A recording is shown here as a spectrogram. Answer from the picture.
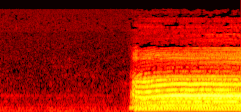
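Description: Near silence as one song ends, then about a second and a half in a southern gospel male quartet comes in on a held chord in close harmony, opening the next song.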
